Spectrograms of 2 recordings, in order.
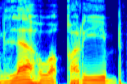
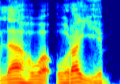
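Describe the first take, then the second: First: It is in Standard Arabic with a q sound. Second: It is in Egyptian Arabic without the q sound. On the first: "In Ägyptisch würde man nicht sagen" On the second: "man würde sagen"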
